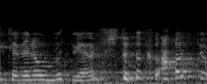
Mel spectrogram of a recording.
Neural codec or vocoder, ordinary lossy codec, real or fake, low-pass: codec, 44.1 kHz, 7.8 kbps, DAC; AAC, 48 kbps; fake; 5.4 kHz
